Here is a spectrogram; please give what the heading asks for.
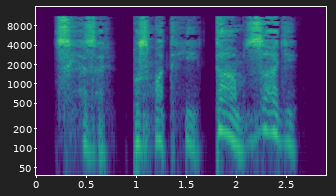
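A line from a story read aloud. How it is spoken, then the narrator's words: Whispered. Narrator (Russian): прошептала Фокси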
